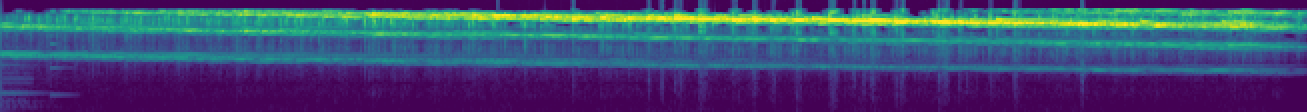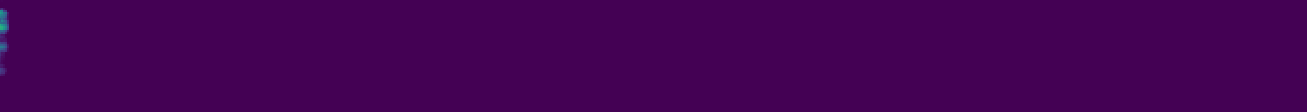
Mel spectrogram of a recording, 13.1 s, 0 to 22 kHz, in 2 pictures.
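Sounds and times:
sparkling bell-like tinkles: 0.0s - 6.6s.

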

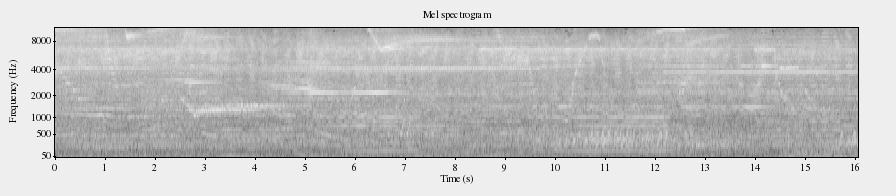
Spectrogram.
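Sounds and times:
low held synth tone: 5.8s - 16.0s
synthesizer drone tones: 5.8s - 16.0s
fluttering synth texture: 6.0s - 16.0s.

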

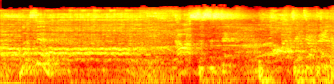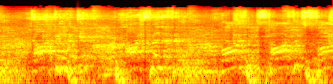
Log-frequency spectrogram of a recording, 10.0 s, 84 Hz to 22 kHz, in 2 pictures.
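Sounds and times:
live hip-hop music: 0.0s - 10.0s
thumping bass beat: 0.0s - 10.0s.

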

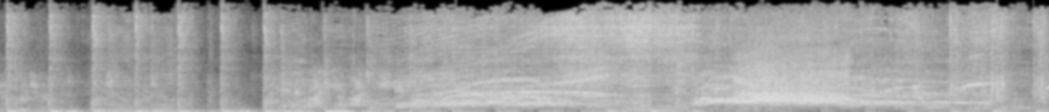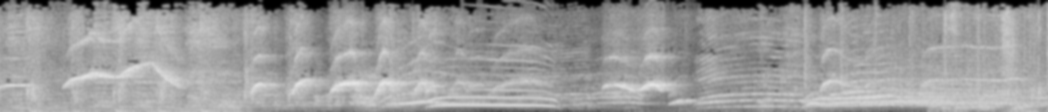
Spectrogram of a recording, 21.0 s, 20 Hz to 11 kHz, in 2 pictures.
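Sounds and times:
dance music with heavy beat: 0.0s - 14.2s
crowd shouting and cheering: 3.0s - 20.9s.

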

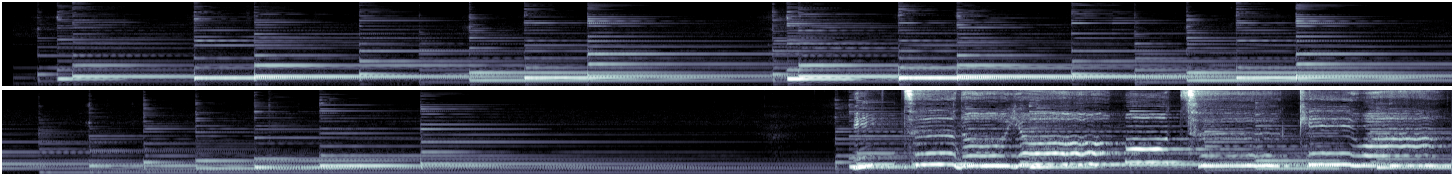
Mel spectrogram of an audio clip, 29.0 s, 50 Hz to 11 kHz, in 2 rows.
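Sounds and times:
lyre plucked notes and chords: 0.2s - 29.0s.

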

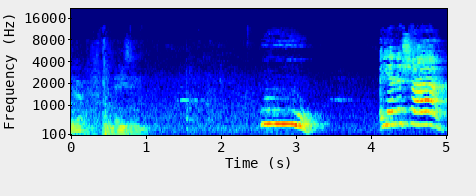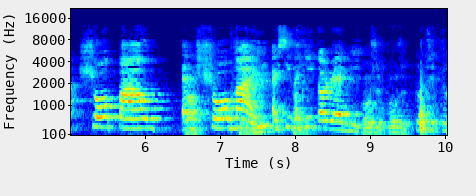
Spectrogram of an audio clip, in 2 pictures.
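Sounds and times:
person exclaiming ooh: 2.5s - 3.4s.

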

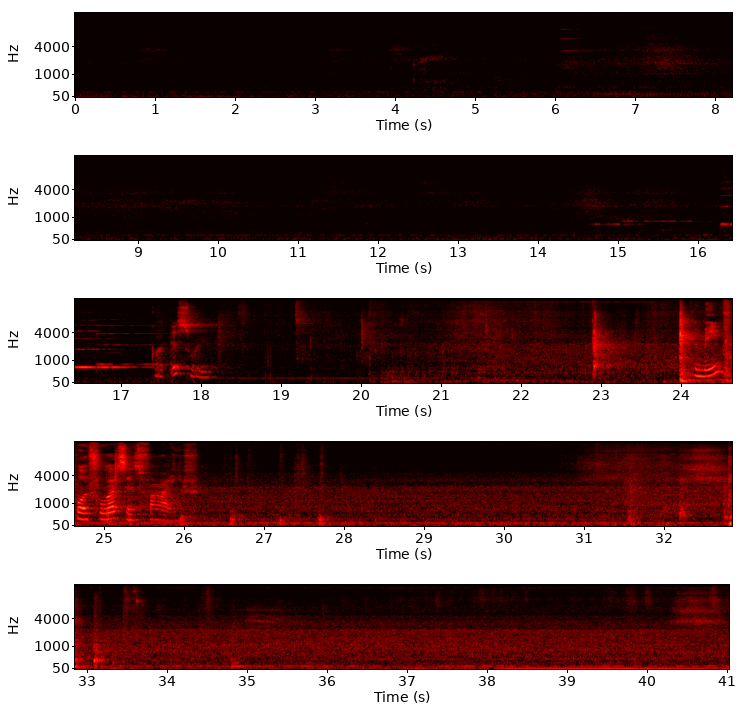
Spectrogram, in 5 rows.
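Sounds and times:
faint steady hum: 0.0s - 41.0s
elevator arrival chime: 14.6s - 18.0s.

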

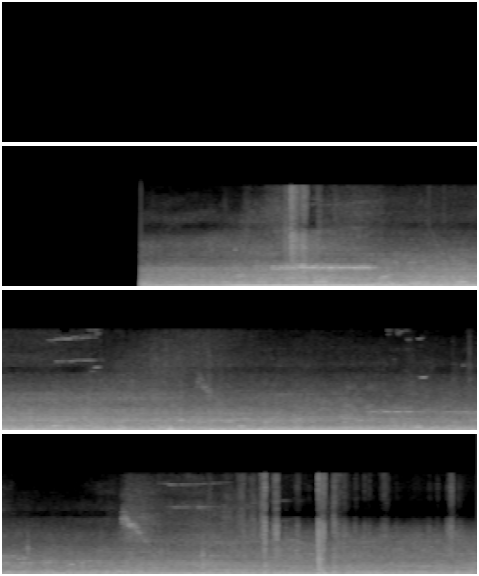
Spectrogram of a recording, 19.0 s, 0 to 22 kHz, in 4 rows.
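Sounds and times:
highway traffic noise: 6.2s - 19.0s.

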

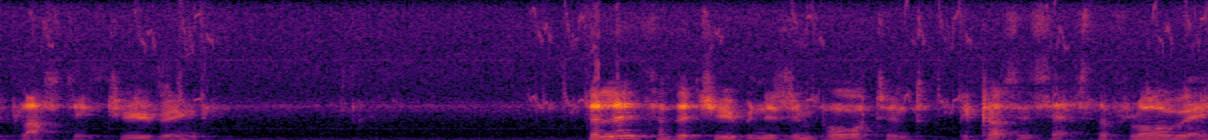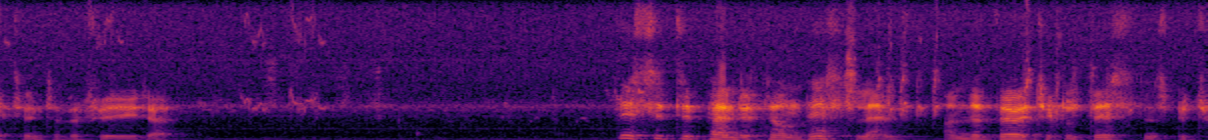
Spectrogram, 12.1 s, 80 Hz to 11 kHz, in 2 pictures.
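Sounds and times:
faint high squeaks: 0.2s - 1.2s, 2.6s - 5.0s, 5.7s - 7.9s, 10.2s - 11.7s.

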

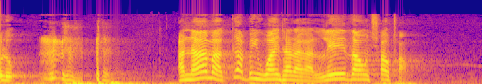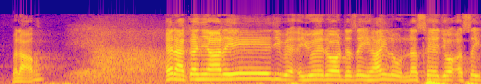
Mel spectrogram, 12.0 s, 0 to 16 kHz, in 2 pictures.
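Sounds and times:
man clearing his throat: 0.5s - 1.7s.

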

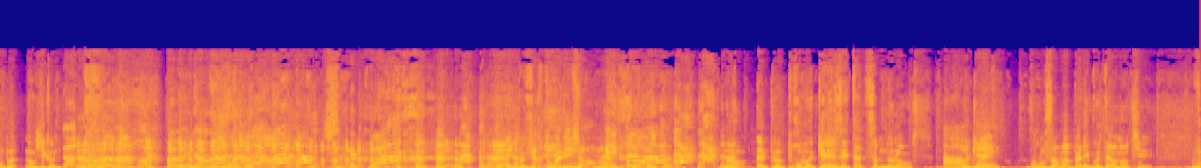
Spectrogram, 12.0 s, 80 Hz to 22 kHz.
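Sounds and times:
people laughing: 0.8s - 7.5s.

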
